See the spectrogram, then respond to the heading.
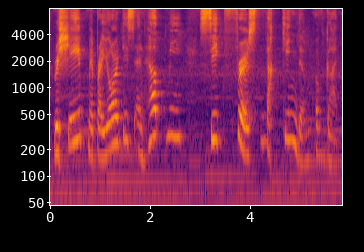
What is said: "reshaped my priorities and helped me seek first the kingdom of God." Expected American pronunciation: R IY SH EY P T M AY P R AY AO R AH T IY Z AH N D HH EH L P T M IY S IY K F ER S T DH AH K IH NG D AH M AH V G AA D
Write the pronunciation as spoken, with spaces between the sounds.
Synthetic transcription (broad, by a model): R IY SH EY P M AY P R AY AO R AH T IY S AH N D HH EH L P M IY S IY K F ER S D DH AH K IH NG D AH M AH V G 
